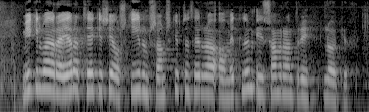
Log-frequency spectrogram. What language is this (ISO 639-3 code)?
isl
